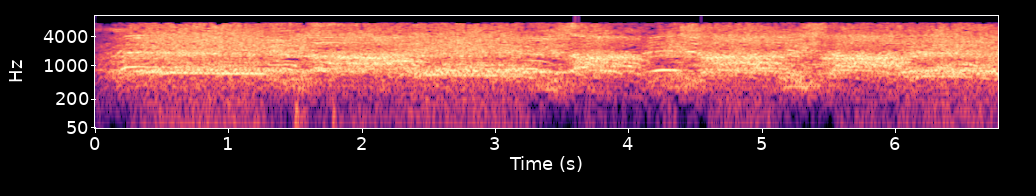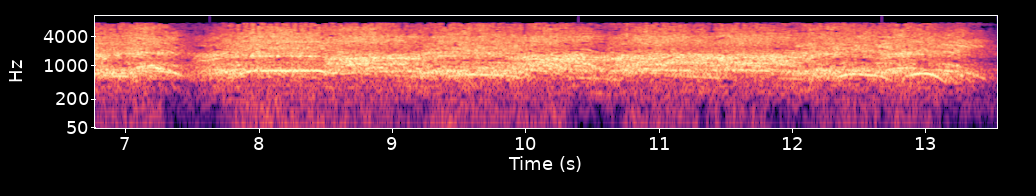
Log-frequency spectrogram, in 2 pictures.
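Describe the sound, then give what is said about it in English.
A large crowd of about 2,000 devotees chants Krishna's name in unison during kirtan, loud and steady, with repeated rhythmic phrases that blend into one continuous chorus. “Krishna, Krishna, Krishna. What is the use of being 2,000 people if that's as loud as you can chant?”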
